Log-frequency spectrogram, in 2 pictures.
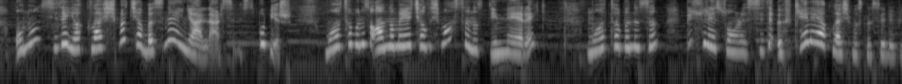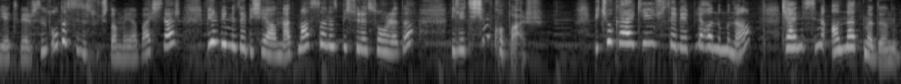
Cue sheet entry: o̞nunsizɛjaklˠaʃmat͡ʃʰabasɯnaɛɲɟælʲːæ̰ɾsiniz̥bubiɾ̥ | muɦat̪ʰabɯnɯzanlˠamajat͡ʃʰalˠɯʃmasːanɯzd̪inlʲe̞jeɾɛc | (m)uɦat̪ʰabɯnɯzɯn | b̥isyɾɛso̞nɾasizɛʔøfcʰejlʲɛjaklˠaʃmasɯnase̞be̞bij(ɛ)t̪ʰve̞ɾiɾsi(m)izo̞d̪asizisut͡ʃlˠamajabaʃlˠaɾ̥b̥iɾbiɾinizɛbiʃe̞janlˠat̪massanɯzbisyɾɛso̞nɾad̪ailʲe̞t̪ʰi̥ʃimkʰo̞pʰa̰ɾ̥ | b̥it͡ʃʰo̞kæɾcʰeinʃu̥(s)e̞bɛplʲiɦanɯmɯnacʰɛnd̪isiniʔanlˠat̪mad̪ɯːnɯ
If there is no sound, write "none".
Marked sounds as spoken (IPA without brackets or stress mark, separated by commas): m, ɛ, n, s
